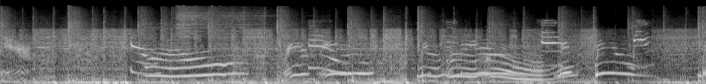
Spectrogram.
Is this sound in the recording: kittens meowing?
yes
